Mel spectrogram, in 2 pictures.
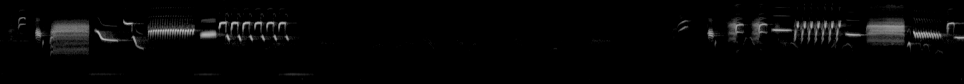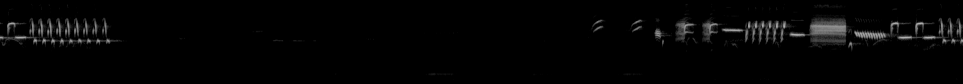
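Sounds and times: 
Bewick's wren song: 0:00.0 - 0:03.0, 0:06.7 - 0:10.8, 0:15.5 - 0:19.2.

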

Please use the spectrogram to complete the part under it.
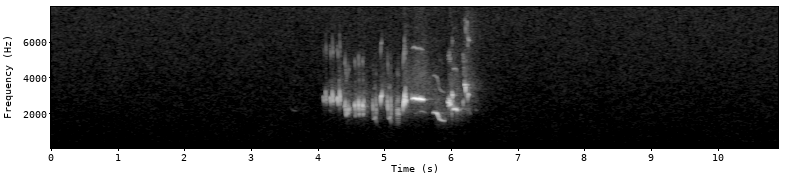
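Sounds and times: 
sage thrasher song: 0:04.1 - 0:06.3.

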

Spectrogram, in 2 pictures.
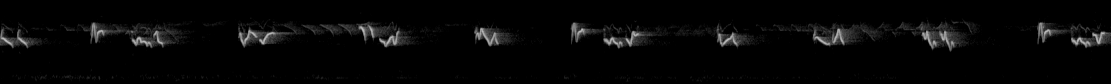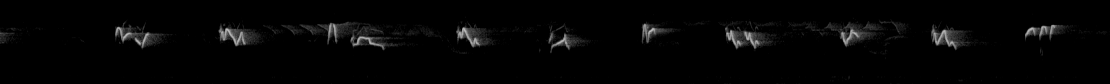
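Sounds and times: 
red-eyed vireo singing in Quabbin Park Massachusetts: 0:00.0 - 0:04.2, 0:04.8 - 0:11.2, 0:13.3 - 0:16.9, 0:17.5 - 0:20.8.

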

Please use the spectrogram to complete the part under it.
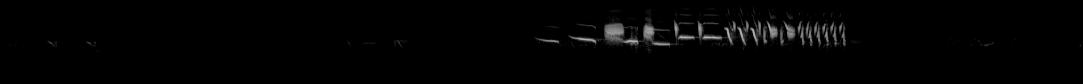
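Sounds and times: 
Vesper sparrow song: 0:05.4 - 0:08.5.

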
